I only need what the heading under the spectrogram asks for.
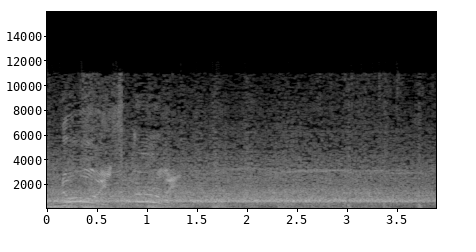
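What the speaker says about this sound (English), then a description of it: "This crowd bringing the energy and noise early." A college football stadium crowd roars steadily through the whole stretch, a dense wash of cheering and shouting with some whoops early on, loud and continuous under close voices.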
